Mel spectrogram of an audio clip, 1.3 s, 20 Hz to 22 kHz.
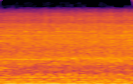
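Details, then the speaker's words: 1991 Chevy 1500 OBS pickup at idle after AC repair with new compressor, condenser and drier, charged with three cans of R134a, compressor engaged: steady, even idle, no knock, squeal or grinding; compressor running quietly and cooling well. "Crank the truck and then cut the compressor on second. There, man, that's super quiet."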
